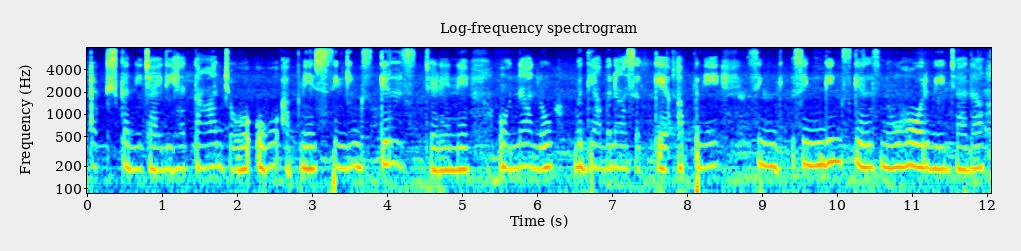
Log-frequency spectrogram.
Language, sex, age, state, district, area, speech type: Punjabi, female, 18-30, Punjab, Gurdaspur, rural, spontaneous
